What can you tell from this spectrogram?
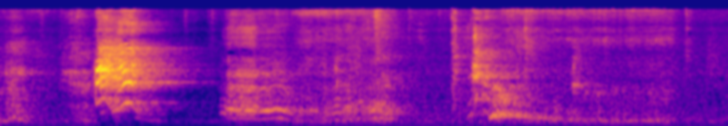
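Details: Shiba Inu puppy tackling its sister in play: a loud, sharp bark early on, followed by throaty, wavering growls and a second rising yelp-like bark that fades into grumbling.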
